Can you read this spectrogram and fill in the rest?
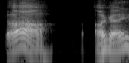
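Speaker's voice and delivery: high, loud caught-off-guard okay; startled okay. Retold or imitated. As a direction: act suddenly thrown in. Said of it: "I'm like".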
